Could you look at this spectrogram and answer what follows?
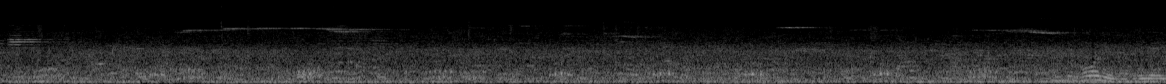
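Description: Soft pigeon cooing in a steady low murmur beneath continuous talking and outdoor background noise, with occasional faint chirps.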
